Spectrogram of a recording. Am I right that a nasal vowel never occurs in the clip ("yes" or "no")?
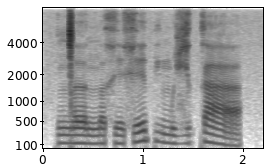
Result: yes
